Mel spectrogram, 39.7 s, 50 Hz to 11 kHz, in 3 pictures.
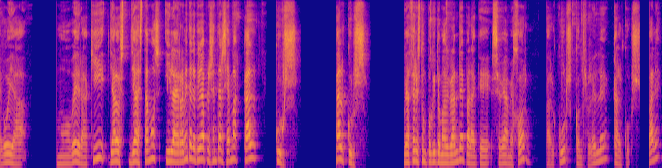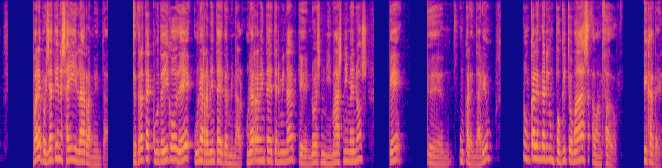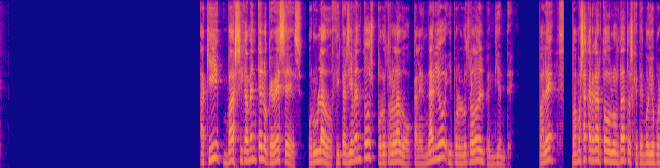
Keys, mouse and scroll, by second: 4.4-5.9 typing, 9.9 ctrl+alt++.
